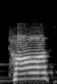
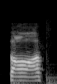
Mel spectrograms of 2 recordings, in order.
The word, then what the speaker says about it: Thoth: are getting toss illumination toss or thoth however you want to pronounce it if you're not big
